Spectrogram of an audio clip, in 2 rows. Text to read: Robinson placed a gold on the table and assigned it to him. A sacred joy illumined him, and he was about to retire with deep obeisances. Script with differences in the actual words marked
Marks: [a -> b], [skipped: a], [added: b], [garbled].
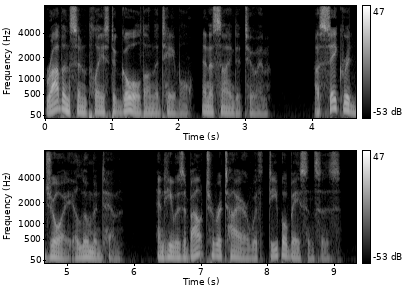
Robinson placed a gold on the table and assigned it to him. A sacred joy illumined him, and he was about to retire with deep obeisances.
